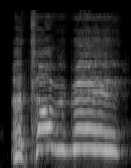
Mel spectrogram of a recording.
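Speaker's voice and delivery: high, drawn-out coo with pet names. Real, not acted. Telling poulette to wait for cuddles, cooing. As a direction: coo it high, stretching the last vowel.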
